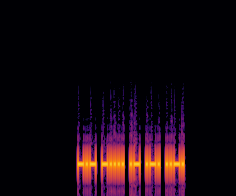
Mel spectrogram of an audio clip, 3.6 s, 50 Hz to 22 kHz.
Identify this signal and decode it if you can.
Morse code, heard as a keyed tone, about 40 wpm, 700 Hz. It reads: K6ARF
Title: USA Call Signs - 6x Character Spacing - 40wpm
